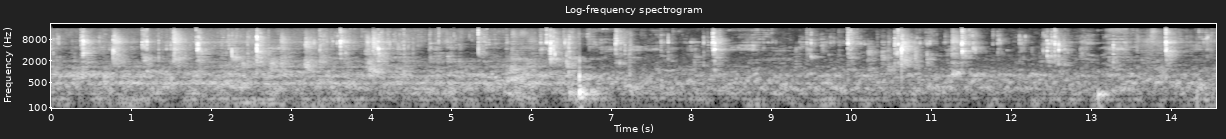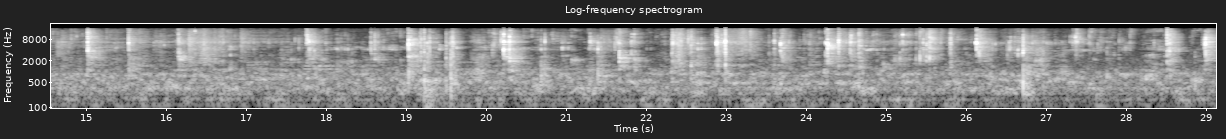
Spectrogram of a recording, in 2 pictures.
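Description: Close-up wet chewing and lip-smacking of two people eating roast chicken and grilled pork by hand, in many irregular sharp clicks, with the occasional tearing of meat.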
